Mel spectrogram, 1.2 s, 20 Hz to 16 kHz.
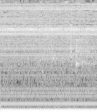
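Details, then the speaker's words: Technics SL-Q2 turntable with plastic plinth and vintage Pickering cartridge, volume about 1/3: constant low mains buzz with faint higher whine, grounding noise high on VU meter; quiets when solid ground wire touched to metal plinth, grounding needs redoing. "And you can see by the view meter, it's the feedback grounding noise is pretty high. But if I go to, I've got a solid ground wire in here, and if I touch it to metal, you can hear that it goes quiet."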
